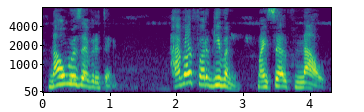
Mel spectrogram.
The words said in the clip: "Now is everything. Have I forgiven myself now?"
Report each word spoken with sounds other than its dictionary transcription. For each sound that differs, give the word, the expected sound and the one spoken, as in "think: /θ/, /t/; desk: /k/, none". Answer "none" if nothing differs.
everything: /θ/, /t/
